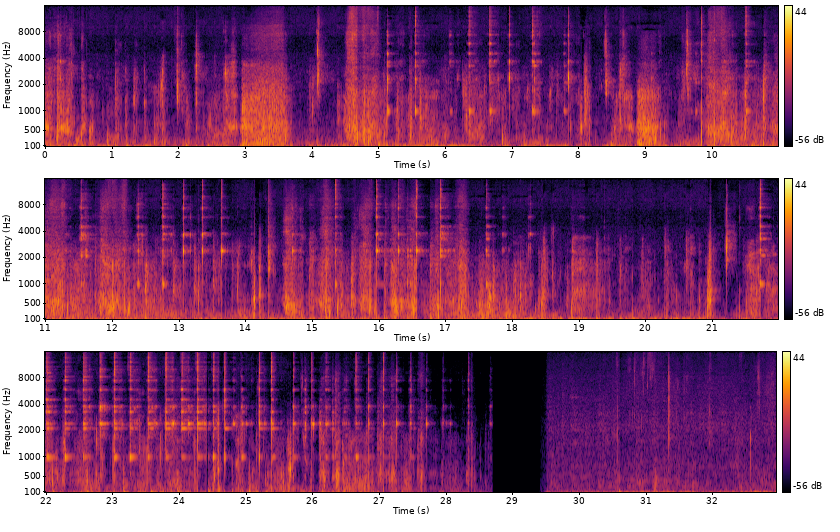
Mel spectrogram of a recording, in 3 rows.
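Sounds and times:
noodles being slurped: 2.1 - 28.0.

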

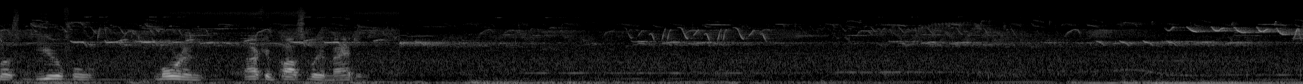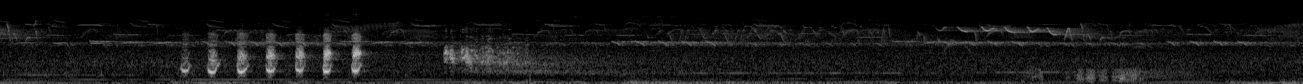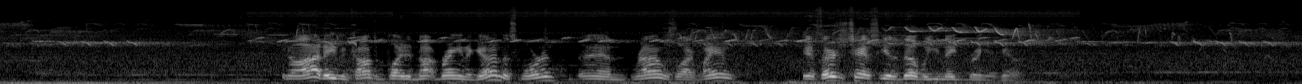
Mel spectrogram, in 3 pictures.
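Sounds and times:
songbirds singing: 0.0 - 39.0
wild turkey calling: 14.8 - 19.4.

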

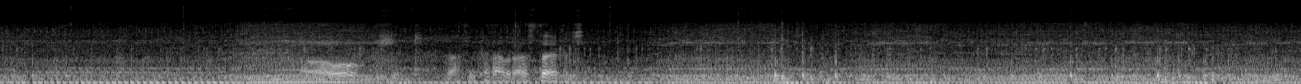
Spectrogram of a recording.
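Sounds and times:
scooter engine running: 0.0 - 13.0
knocks and rattles from bumps: 4.1 - 13.0.

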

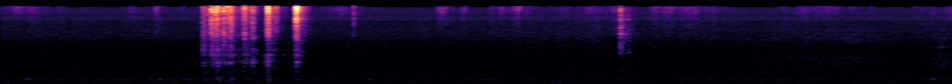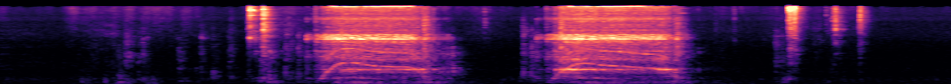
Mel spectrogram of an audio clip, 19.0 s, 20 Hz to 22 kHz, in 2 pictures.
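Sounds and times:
overlock serger running: 12.5 - 14.2, 14.8 - 16.6.

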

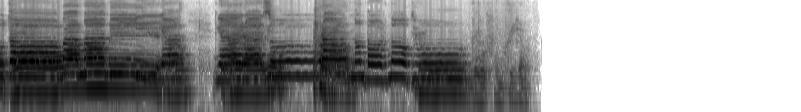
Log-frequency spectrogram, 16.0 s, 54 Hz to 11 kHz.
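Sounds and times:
person singing long notes: 0.0 - 9.4.

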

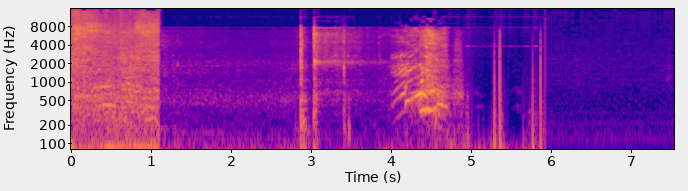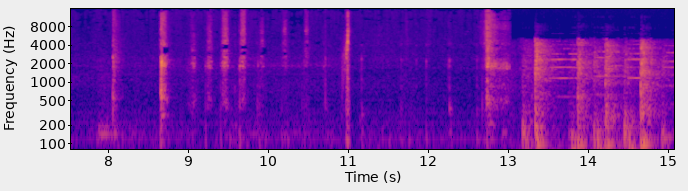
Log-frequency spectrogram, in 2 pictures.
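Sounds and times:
low rumble: 0.5 - 6.0.

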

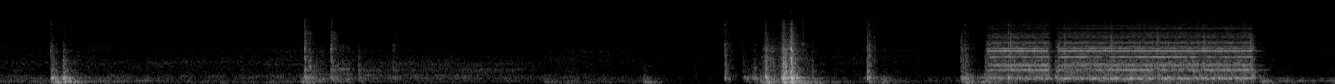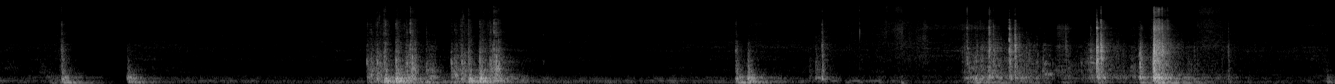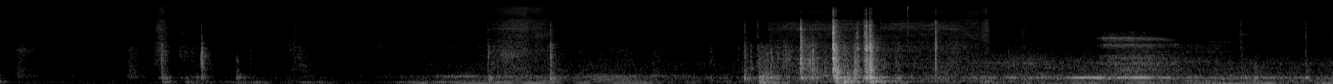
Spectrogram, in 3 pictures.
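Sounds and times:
printer whirring and clunking: 0.0 - 4.4, 7.2 - 19.0, 22.8 - 25.7, 33.2 - 36.6
printer motor whine: 9.8 - 12.7.

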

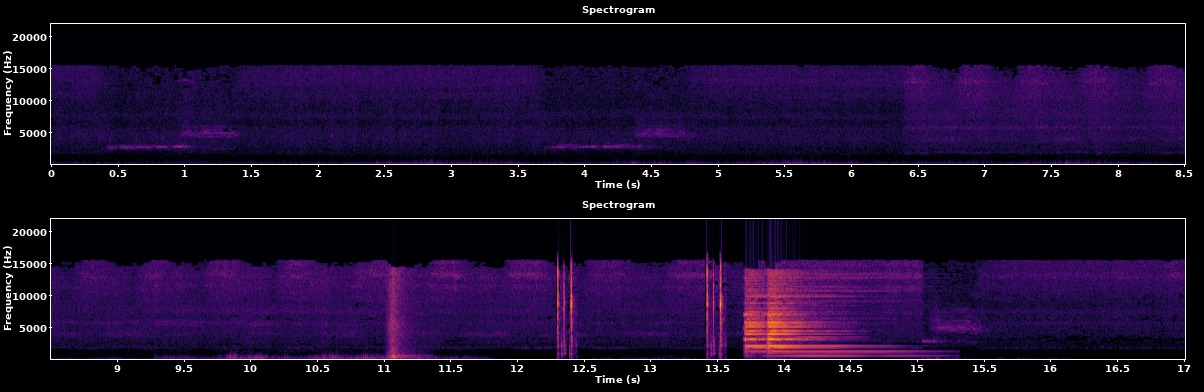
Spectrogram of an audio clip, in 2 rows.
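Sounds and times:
mouse clicks: 13.4 - 13.7
bright bell ding: 13.4 - 15.3
sharp knock: 13.4 - 15.3.

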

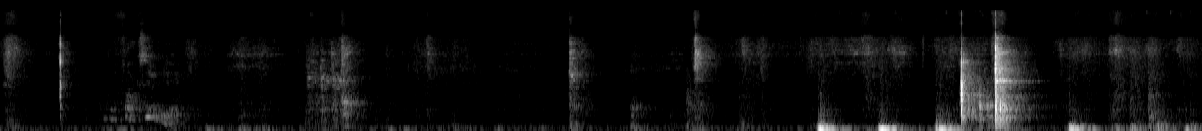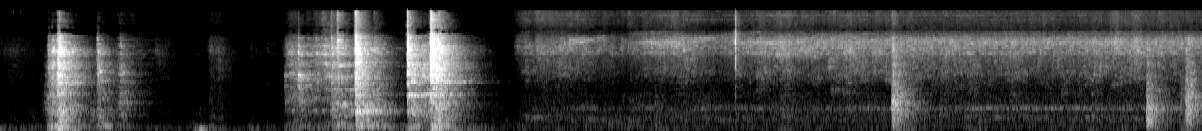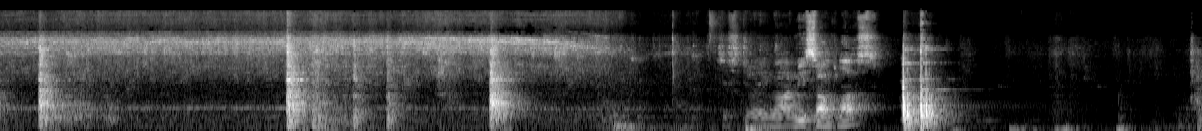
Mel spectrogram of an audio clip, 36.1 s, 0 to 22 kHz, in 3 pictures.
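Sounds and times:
dishes and utensils clanking: 12.5 - 13.6, 14.9 - 16.9, 26.9 - 28.2.

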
